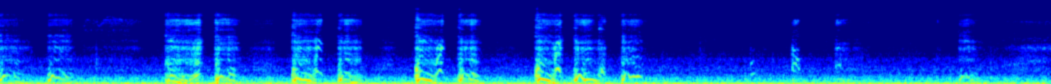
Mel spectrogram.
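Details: Repeated harsh coughs with strained, gasping breaths against steady outdoor rumble; a coughing fit with wheeze during a severe asthma flare-up at work on a rooftop.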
